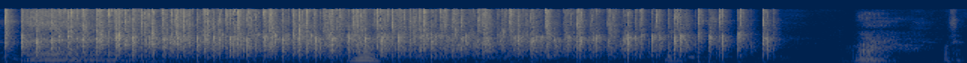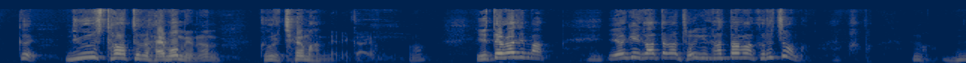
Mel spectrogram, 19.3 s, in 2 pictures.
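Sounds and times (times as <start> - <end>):
crowd applause: 0.0 - 7.8
voice murmuring: 3.5 - 3.9
speech: 9.9 - 19.3.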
